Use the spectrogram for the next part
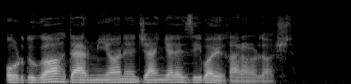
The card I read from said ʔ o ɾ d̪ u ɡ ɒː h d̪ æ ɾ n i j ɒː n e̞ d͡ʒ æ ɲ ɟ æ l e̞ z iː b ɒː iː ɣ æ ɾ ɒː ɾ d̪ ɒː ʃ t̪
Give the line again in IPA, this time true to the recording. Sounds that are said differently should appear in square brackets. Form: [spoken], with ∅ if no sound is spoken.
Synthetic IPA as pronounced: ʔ o ɾ d̪ u ɡ ɒː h d̪ æ ɾ [m] i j ɒː n e̞ d͡ʒ æ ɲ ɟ æ l e̞ z iː b ɒː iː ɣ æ ɾ ɒː ɾ d̪ ɒː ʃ t̪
